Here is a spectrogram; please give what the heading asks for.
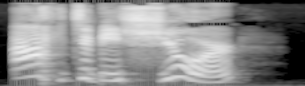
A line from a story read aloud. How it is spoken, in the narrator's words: cried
